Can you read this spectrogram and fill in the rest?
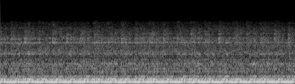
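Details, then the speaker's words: Procharged black coupe, recently changed injectors and retuned, idle tune still in progress: deep, steady idle of about three and a half pulses a second with mild lope; sounds even and healthy, more chop coming. "Runs great, it freaking idles great. Like, we're gonna work more on the idle. It's not camming quite as hard."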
